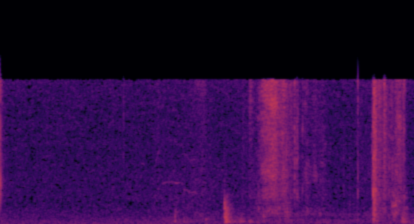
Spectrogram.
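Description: Quiet handling sounds as a plastic piping bag of icing is put down on a stone counter. After a near-silent start there is a light tap, a brief rustle, and a couple of small clicks near the end.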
